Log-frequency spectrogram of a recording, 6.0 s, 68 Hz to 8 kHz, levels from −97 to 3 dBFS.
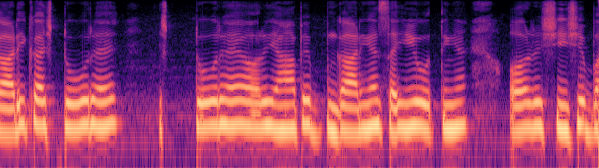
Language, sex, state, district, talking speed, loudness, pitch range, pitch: Hindi, female, Chhattisgarh, Balrampur, 150 wpm, -13 LUFS, 205-225 Hz, 220 Hz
